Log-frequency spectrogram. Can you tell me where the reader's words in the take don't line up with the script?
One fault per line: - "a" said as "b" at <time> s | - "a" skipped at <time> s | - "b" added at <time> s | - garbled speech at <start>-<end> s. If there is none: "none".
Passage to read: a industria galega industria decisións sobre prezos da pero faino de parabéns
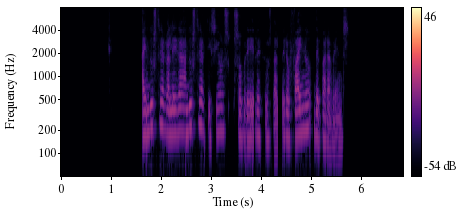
none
